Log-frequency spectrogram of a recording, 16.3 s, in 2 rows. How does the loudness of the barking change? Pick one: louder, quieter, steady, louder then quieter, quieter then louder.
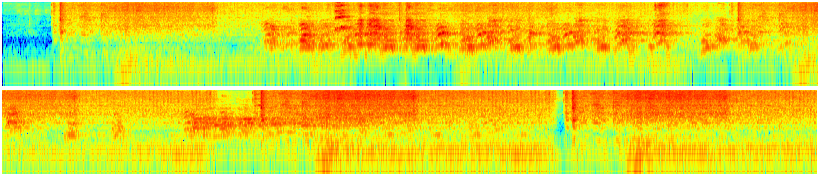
quieter.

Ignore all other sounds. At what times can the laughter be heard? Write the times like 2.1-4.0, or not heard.
10.1-11.9.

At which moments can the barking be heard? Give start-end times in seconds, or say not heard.
2.5-13.4.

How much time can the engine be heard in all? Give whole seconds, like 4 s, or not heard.
16 s.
